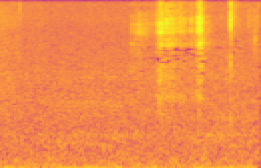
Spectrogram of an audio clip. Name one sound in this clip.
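Scissors snip through a ribbon.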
